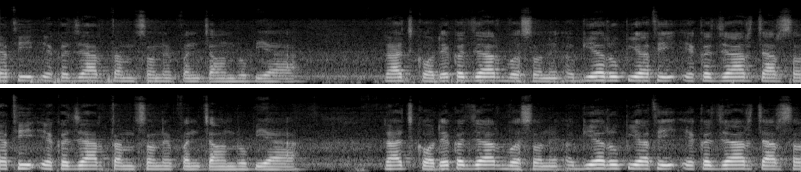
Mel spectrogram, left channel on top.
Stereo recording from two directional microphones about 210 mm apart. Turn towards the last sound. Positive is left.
turn(degrees=-10)  # may be behind; listen again after turning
